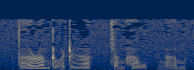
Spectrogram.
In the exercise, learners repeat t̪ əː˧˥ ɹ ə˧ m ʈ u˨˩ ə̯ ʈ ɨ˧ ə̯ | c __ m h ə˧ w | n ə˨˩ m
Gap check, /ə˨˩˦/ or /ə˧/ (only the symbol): ə˨˩˦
